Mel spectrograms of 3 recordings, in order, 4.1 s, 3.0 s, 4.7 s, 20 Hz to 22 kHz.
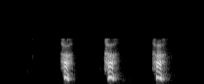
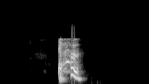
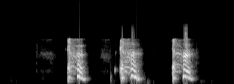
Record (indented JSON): {
  "exhalation_length": "4.1 s",
  "exhalation_amplitude": 27499,
  "exhalation_signal_mean_std_ratio": 0.27,
  "cough_length": "3.0 s",
  "cough_amplitude": 31577,
  "cough_signal_mean_std_ratio": 0.31,
  "three_cough_length": "4.7 s",
  "three_cough_amplitude": 32768,
  "three_cough_signal_mean_std_ratio": 0.37,
  "survey_phase": "beta (2021-08-13 to 2022-03-07)",
  "age": "45-64",
  "gender": "Female",
  "wearing_mask": "No",
  "symptom_none": true,
  "smoker_status": "Current smoker (e-cigarettes or vapes only)",
  "respiratory_condition_asthma": false,
  "respiratory_condition_other": false,
  "recruitment_source": "REACT",
  "submission_delay": "2 days",
  "covid_test_result": "Negative",
  "covid_test_method": "RT-qPCR",
  "influenza_a_test_result": "Negative",
  "influenza_b_test_result": "Negative"
}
